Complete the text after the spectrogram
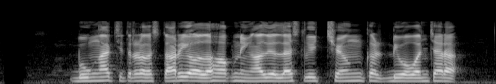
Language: Sundanese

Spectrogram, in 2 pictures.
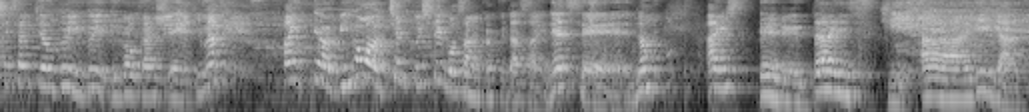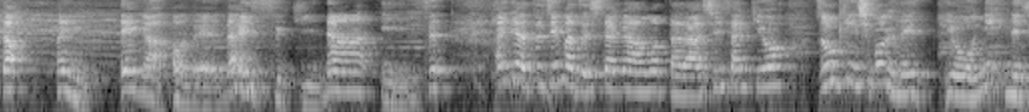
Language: Japanese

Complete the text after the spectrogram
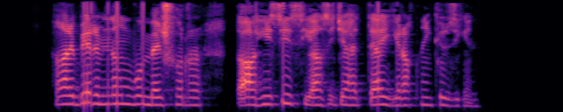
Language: Uyghur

